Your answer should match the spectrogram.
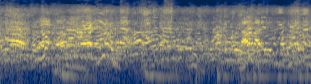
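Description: Crowd of many people talking at once: a dense babble of overlapping voices.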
